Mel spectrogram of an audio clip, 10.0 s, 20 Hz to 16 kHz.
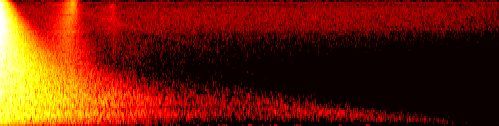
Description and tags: Finnvox Impulses - EMT 4,5 sec
convolution, Finnvox, impulse, ir, response, reverb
